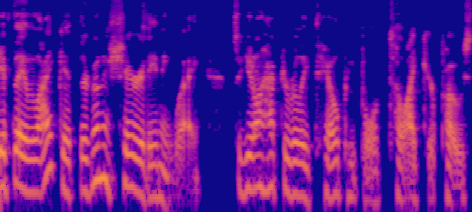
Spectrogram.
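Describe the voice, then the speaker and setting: In a dry, close recording with no echo and a quiet background, a woman speaks at a fairly quick pace with a medium pitch, ordinary pitch variation and a dark, mellow tone. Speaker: social media coach. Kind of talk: live stream talk. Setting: live stream. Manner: conversational with fillers.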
